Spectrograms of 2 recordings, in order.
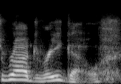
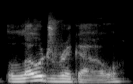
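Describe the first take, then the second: First: The name begins with an R sound. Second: The name begins with an L sound. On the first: The speaker calls it right. "It's Rodrigo" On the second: The speaker calls it wrong. "In this version, they call him Lodrigo"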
